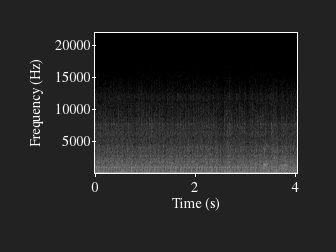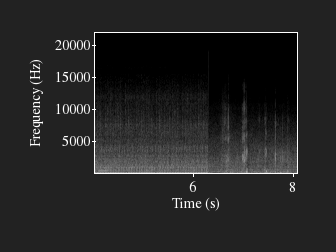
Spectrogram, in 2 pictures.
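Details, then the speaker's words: Polaris Ranger 800 twin after full engine rebuild, fuel pump, power steering and suspension repairs, warm: steady, even low thrum at idle with no knocks or misses; engine idles smoothly. "What's going on is got it idling fine."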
